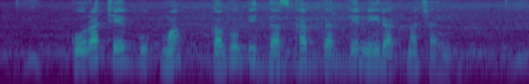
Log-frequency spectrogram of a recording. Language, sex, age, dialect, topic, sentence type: Chhattisgarhi, male, 18-24, Central, banking, statement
